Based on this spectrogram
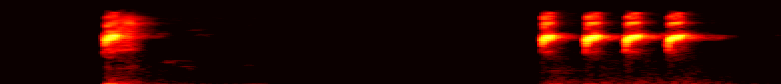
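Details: Caged red-vented sooty-headed bulbul, set against a yellow-vented bird, gives one sharp high note, then after a pause a rapid run of four bright whistled notes.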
